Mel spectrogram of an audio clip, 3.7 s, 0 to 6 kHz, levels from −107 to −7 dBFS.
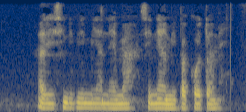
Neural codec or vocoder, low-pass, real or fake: none; 5.4 kHz; real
